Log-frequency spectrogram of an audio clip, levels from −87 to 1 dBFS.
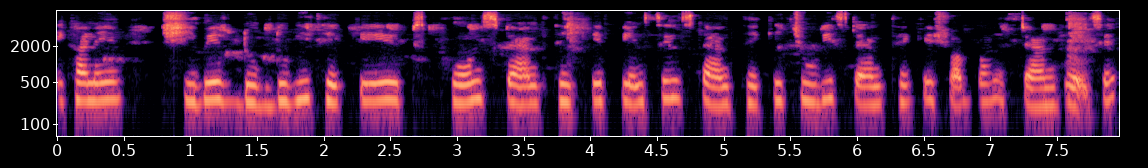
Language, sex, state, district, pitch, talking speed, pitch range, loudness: Bengali, female, West Bengal, Jhargram, 240 Hz, 130 wpm, 225-255 Hz, -19 LUFS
